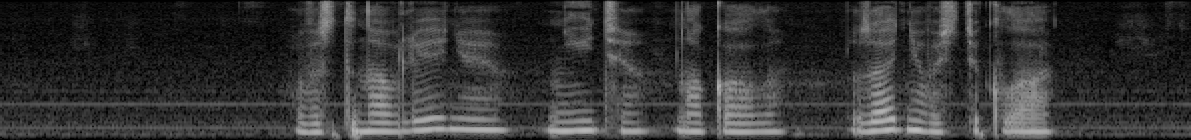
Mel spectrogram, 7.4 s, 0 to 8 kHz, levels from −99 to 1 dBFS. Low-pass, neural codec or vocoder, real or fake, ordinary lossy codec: none; none; real; none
